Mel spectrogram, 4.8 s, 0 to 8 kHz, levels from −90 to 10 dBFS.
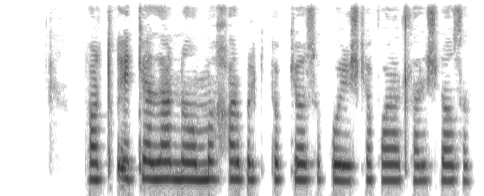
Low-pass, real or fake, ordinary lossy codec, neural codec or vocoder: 7.2 kHz; real; Opus, 64 kbps; none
